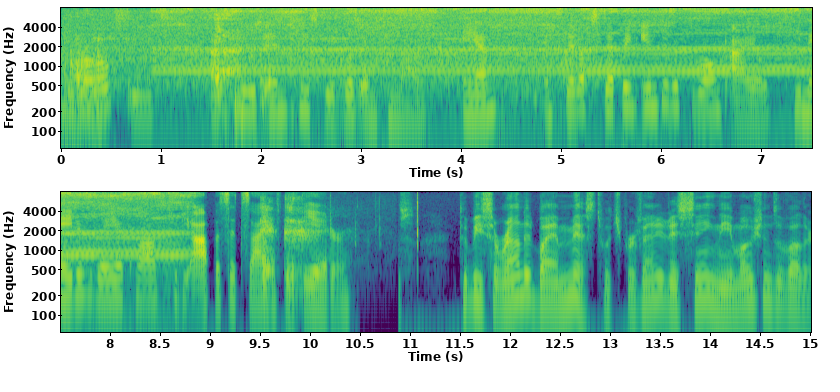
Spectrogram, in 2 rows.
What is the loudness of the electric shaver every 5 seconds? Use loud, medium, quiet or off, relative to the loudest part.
loud, loud, off.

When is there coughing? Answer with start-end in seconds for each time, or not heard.
1.5-2.1, 9.5-11.1.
